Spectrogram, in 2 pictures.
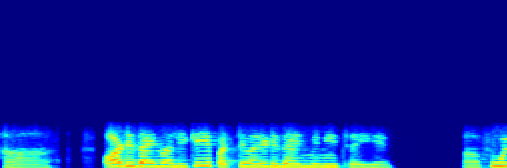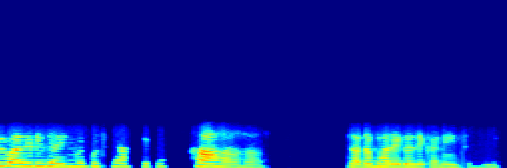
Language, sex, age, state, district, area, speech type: Hindi, female, 30-45, Madhya Pradesh, Balaghat, rural, conversation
